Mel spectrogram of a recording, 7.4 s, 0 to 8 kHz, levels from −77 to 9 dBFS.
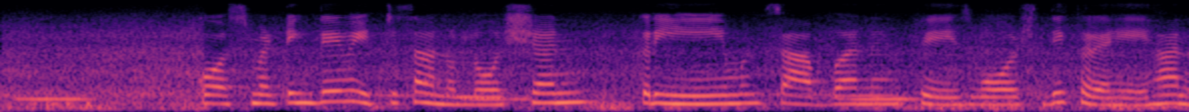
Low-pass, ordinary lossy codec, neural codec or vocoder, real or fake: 7.2 kHz; MP3, 48 kbps; none; real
